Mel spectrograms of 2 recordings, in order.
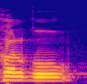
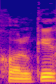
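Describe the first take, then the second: First: The word ends with a u vowel. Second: The word ends with an i vowel. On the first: The speaker calls it wrong. "Mana yang betul?" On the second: The speaker calls it right. "kita baca khalqi karena ala huruf jir"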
